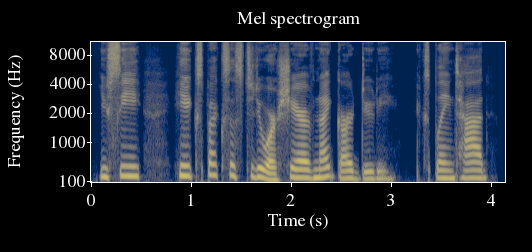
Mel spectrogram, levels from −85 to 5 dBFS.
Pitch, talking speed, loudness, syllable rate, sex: 190 Hz, 215 wpm, -19 LUFS, 5.7 syllables/s, female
